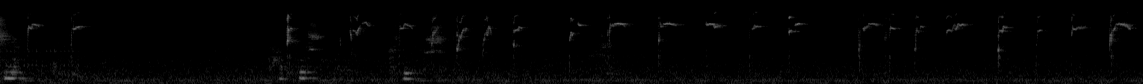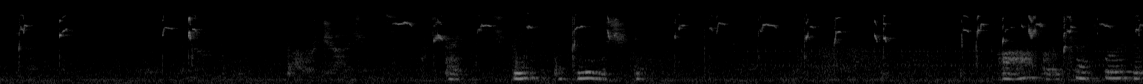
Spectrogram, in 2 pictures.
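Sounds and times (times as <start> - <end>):
speech: 0.0 - 0.4, 3.0 - 3.3, 4.0 - 4.5
turquoise parrot song: 0.1 - 0.9, 2.8 - 12.2, 13.0 - 13.5, 15.4 - 22.8.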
